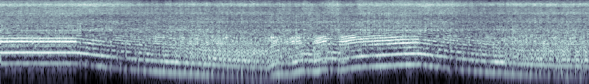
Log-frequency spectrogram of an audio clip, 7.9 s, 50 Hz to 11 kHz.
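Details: Troy-Bilt TB70SS 33cc two-stroke string trimmer after high/low carburettor mixture screw adjustment: revs up and falls back cleanly, tone rising and dropping smoothly with no bogging or sputter; the mixture is now set right.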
